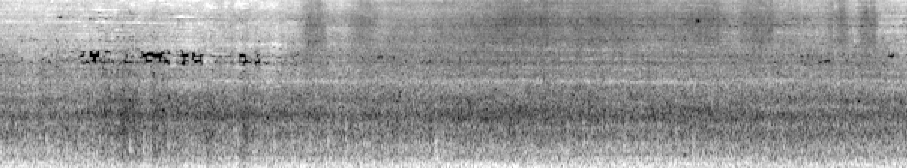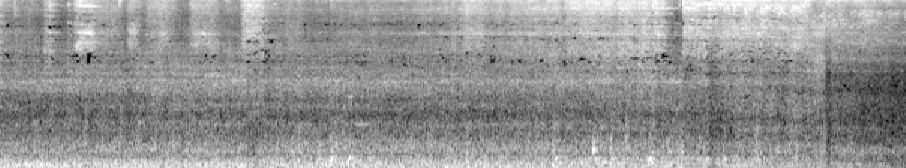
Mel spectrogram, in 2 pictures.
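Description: Wheels screech and squeal against the rails.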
